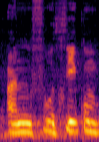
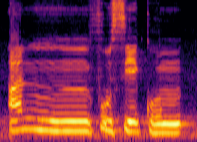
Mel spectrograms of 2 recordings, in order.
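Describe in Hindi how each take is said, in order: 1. 's' की आवाज़ भारी है, इसमें सीटी नहीं। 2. 's' की आवाज़ में तेज़ सीटी जैसी सरसराहट है। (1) "पढ़ेंगे गलत होगा" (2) "सीन सीटी की आवाज़ आएगी"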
